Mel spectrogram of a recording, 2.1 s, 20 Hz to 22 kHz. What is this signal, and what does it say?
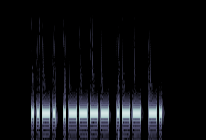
Morse code, heard as a keyed tone, about 46 wpm, 700 Hz. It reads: F1WN
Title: DXCC-100 Call Signs - 4 Characters - 45wpm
